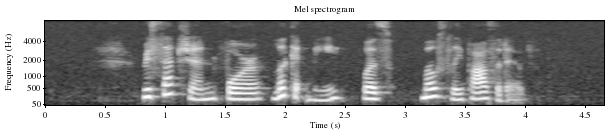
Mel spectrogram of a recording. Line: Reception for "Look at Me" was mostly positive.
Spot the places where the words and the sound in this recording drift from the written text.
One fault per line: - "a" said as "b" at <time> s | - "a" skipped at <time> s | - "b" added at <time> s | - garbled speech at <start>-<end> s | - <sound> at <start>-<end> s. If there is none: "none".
none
